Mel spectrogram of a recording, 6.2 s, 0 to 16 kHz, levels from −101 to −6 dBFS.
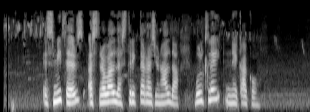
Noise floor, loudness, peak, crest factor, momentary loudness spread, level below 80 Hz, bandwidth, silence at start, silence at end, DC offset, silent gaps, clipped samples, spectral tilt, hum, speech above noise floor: -58 dBFS; -20 LUFS; -2 dBFS; 18 dB; 14 LU; -70 dBFS; 11.5 kHz; 0.25 s; 1.05 s; under 0.1%; none; under 0.1%; -4.5 dB/octave; none; 39 dB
